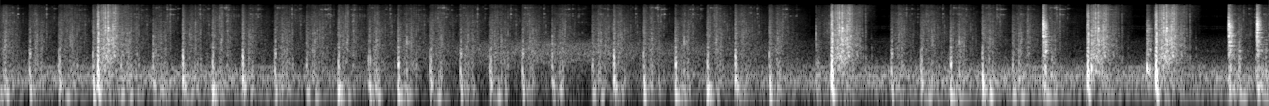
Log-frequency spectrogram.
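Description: A gun fires sharp single shots.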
